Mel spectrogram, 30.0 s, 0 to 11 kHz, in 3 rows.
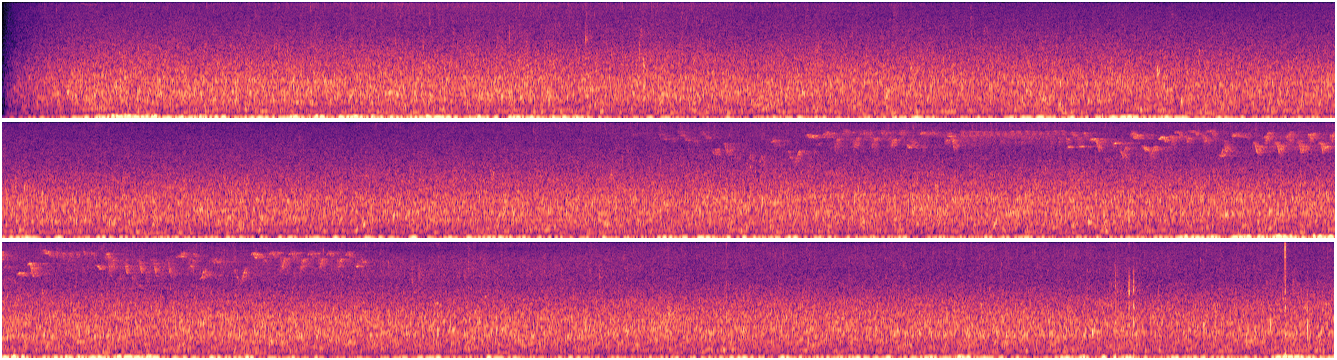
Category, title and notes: Soundscapes > Nature
A light brook rushing through Fern Canyon in the Redwoods of Northern California. Recorded with a Tascam d-05 field recorder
